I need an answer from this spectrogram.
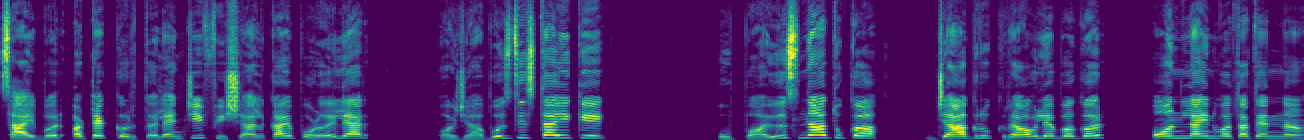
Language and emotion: Goan Konkani, surprised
